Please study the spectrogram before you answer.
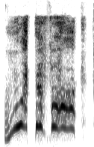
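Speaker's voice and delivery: high, drawn-out mock horror; mock shock. Man retelling his reaction to demon voice, high shocked cry. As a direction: squeal it slowly in exaggerated disbelief.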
